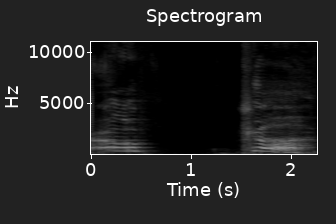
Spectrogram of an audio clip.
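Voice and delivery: high, strained groan of pain; Ash. Acted. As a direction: cry out as if badly hurt, hammed-up. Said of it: "flat out is just in pain".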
